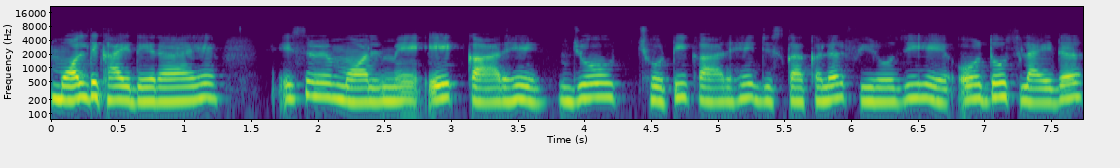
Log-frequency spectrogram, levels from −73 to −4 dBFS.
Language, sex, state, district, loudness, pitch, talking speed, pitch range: Hindi, female, Uttar Pradesh, Muzaffarnagar, -18 LUFS, 195 Hz, 180 wpm, 185-220 Hz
